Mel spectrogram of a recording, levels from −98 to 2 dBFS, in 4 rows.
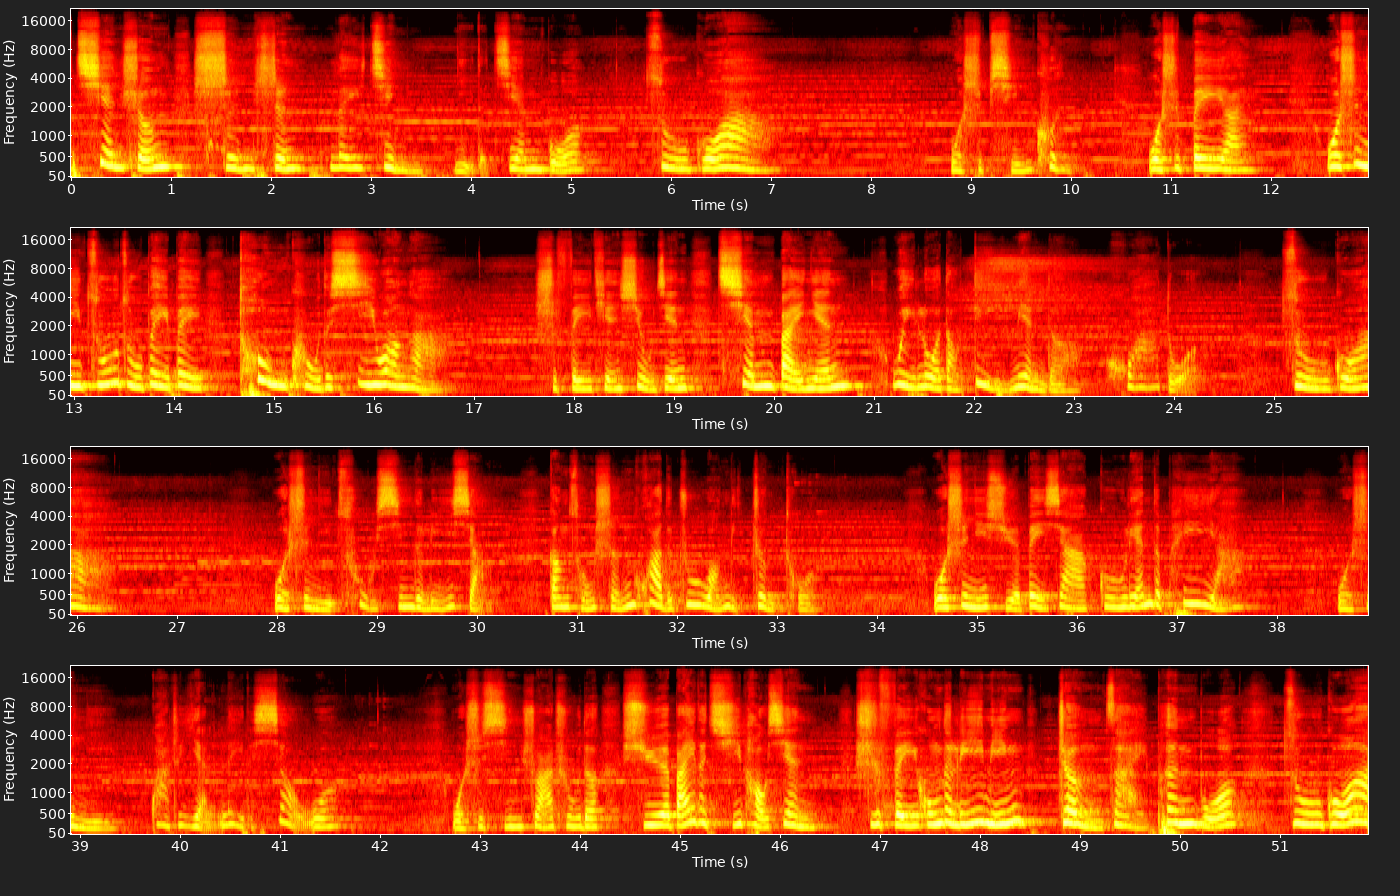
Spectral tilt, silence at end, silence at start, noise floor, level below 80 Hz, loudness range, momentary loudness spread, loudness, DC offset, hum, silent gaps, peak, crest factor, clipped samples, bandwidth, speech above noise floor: -4 dB/octave; 0 s; 0 s; -45 dBFS; -42 dBFS; 10 LU; 17 LU; -17 LUFS; under 0.1%; none; none; 0 dBFS; 18 dB; under 0.1%; 17.5 kHz; 29 dB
